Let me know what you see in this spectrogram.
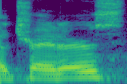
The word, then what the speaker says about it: Tradooors: The next people we have up, looks like it's the Tradors. Am I saying that right? – Yeah, Traders. Thanks, guys.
